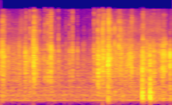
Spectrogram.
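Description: Hard-shell zippered sunglasses case being handled on a table: a few light clicks and scrapes.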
